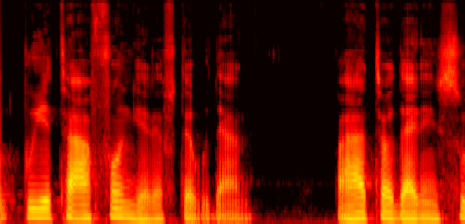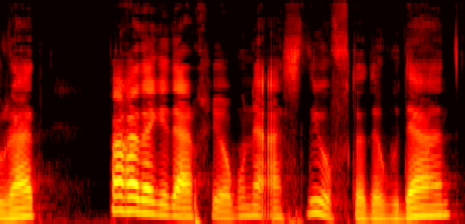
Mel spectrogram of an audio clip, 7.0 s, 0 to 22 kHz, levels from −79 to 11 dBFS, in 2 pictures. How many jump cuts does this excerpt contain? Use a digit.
0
